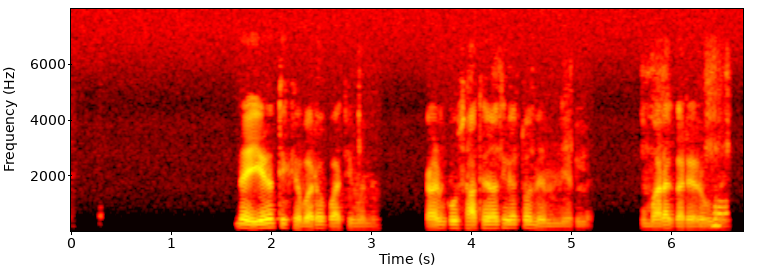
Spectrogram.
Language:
Gujarati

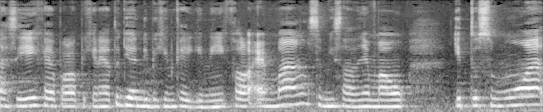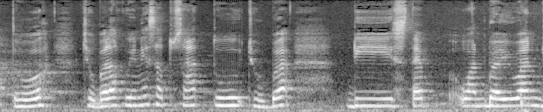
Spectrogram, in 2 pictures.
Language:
Indonesian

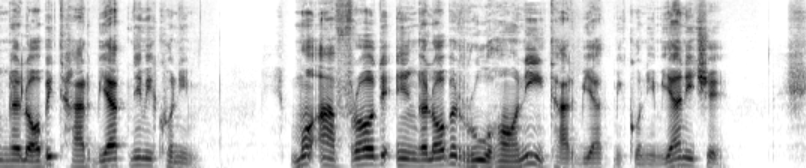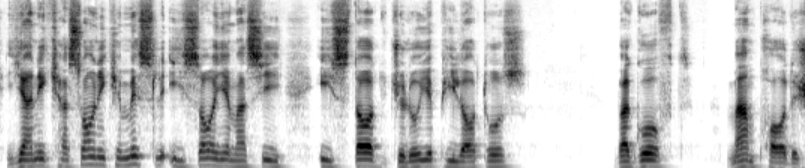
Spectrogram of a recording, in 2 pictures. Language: Persian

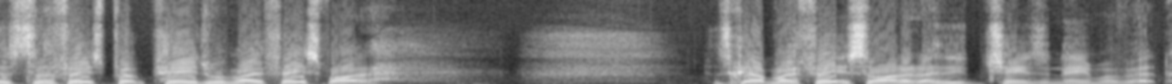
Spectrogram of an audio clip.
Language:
English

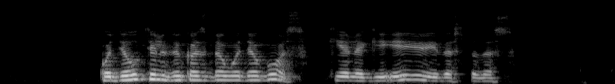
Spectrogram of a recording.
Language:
Lithuanian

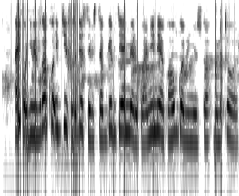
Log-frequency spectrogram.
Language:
Kinyarwanda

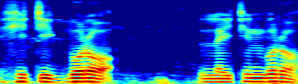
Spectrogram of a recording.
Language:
Bodo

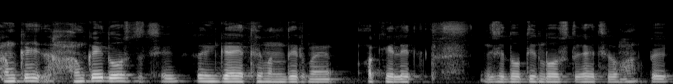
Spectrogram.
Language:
Hindi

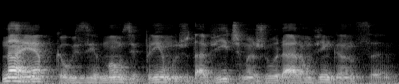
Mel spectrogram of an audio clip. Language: Portuguese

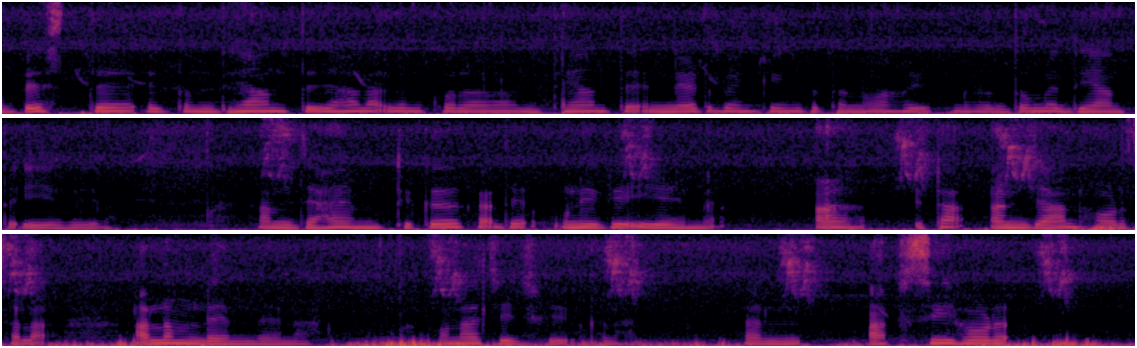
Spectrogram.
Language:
Santali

